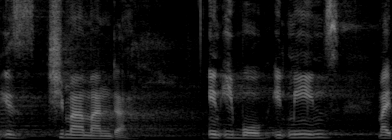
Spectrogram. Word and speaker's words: Chimamanda: very good to be back my name is shima Amanda in Ybor it means my personal spirit will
